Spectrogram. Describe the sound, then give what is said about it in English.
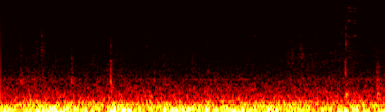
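A car drives around the city with a steady, low engine and road rumble. The rumble stays continuous at an even level throughout, with no talking. “I'm not home. I'm driving.”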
